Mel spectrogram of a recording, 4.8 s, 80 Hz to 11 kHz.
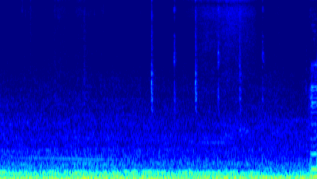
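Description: A Porsche car at the V8 Hotel in Germany gives off a steady, loud, low engine rumble, with faint metallic clicks and ticks over it and no talking.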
